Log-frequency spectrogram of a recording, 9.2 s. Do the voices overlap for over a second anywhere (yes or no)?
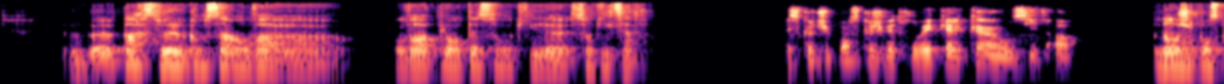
no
